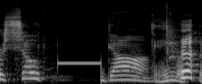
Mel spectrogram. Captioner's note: beep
